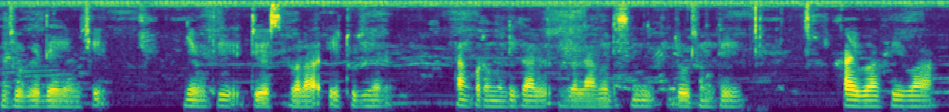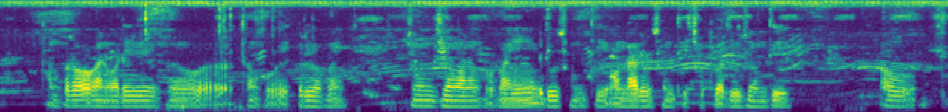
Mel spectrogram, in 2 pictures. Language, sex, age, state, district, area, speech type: Odia, male, 30-45, Odisha, Nuapada, urban, spontaneous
